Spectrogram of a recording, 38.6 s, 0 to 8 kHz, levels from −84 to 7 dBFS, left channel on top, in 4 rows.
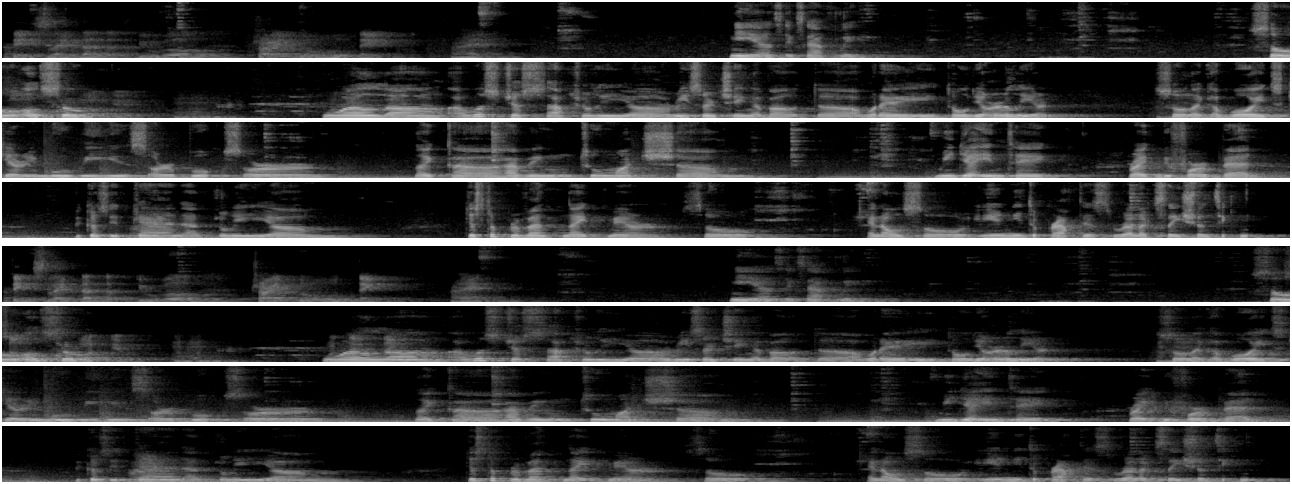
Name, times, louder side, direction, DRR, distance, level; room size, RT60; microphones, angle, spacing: voice 1, 0.1-2.8 3.4-3.6 9.6-10.6 10.9-11.2 12.1-12.6 18.3-18.7 27.9-28.2 29.9-30.2, equal, 75° right, 0 dB, 2.0 m, -42 dB
voice 2, 5.5-6.5 9.4-10.4 11.8-17.5 18.3-21.7 22.4-25.0 25.9-26.0 26.3-27.2 27.8-28.8 29.6-31.5 32.5-34.0 34.2-34.9 35.4-38.3, left 4 dB, 75° left, 14 dB, 0.6 m, -27 dB
sound 1, 18.3-18.5 19.4-22.9 23.8-27.1 28.2-31.5 32.6-32.9, equal, 10° left, 3.5 m, -42 dB
19.0 x 6.5 x 4.7 m, 1.2 s
head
